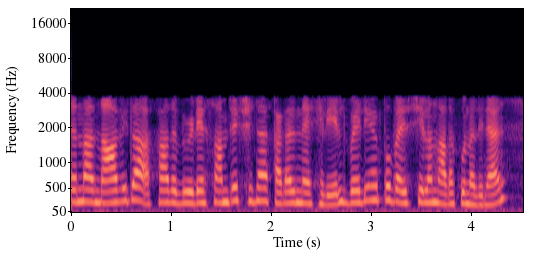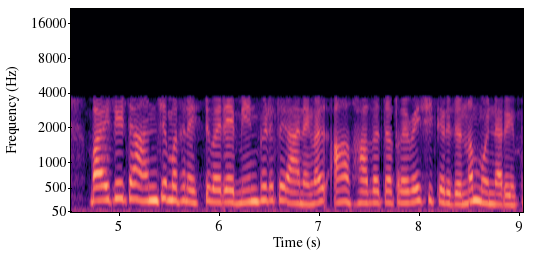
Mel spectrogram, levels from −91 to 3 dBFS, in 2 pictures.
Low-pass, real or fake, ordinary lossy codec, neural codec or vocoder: 3.6 kHz; fake; AAC, 32 kbps; autoencoder, 22.05 kHz, a latent of 192 numbers a frame, VITS, trained on many speakers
